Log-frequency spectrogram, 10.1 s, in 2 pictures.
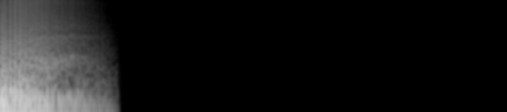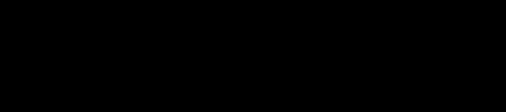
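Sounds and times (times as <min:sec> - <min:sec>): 
punch impact: 0:00.0 - 0:01.1.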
